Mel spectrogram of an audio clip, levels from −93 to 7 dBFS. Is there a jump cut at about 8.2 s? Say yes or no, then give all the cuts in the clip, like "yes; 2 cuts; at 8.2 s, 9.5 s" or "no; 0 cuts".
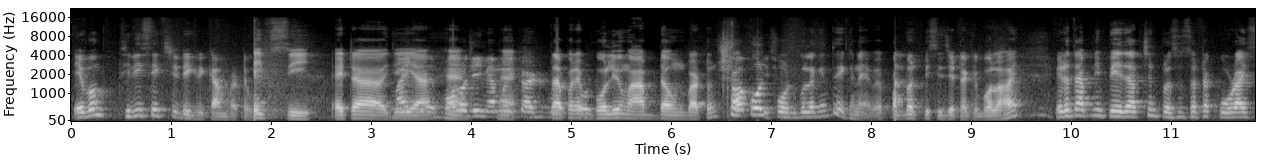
yes; 2 cuts; at 1.8 s, 8.2 s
